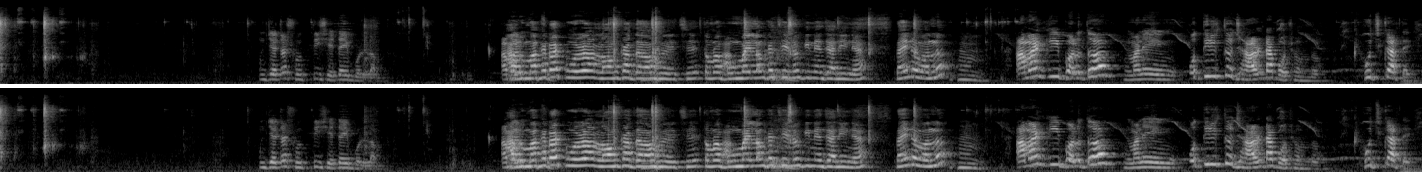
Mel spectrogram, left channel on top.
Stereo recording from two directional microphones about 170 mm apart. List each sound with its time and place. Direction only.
2.6 s a woman's voice: 25° left (ahead or behind)
5.0 s speech: 5° right (ahead or behind)
9.6 s a woman's voice: 30° left (ahead or behind)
